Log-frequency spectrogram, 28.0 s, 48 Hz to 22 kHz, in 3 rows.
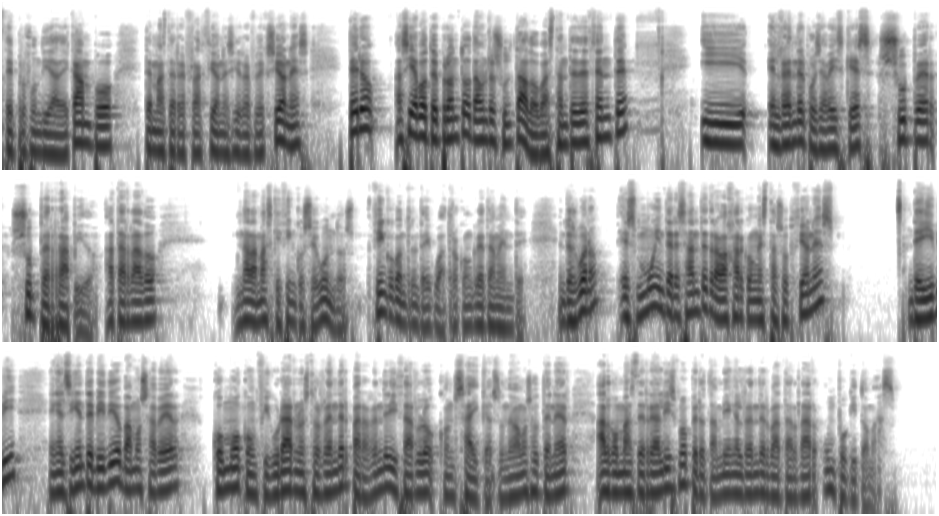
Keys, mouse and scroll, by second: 0.2 middle click, 0.7 scroll up 1, 1.4 scroll down 1, 2.0 middle click, 3.3 scroll down 1, 3.8 scroll up 1, 4.0 middle click, 4.3 scroll down 1, 4.9 scroll up 1.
